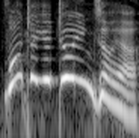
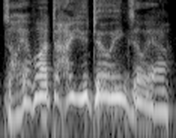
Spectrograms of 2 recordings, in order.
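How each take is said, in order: First: Much higher, louder pretend yell; hammed-up road rage yell; mock shout. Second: Higher, slow half-hearted telling-off; a gentle mock shout at a driver; lightly acted road rage; mild mock scolding. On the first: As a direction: shout it like an angry driver. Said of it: "Shout at me". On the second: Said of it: "pretend you're shouting at me". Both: Shown as a demonstration.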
